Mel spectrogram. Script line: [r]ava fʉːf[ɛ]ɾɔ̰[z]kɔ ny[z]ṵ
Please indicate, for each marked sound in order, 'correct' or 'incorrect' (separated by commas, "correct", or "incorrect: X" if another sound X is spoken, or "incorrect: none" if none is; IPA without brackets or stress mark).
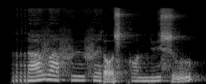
correct, correct, correct, incorrect: s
